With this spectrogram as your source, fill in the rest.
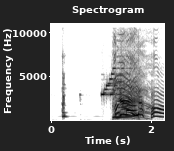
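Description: A bright magical chime sparkles.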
